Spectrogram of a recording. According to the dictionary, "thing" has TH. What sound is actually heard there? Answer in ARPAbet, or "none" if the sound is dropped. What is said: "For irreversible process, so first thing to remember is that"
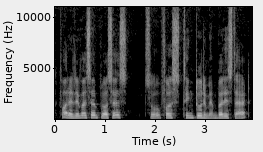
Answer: T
